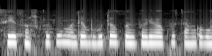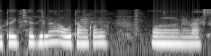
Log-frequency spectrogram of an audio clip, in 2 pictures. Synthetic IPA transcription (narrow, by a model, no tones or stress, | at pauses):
sesə̃w̃skɾut̪iməd̪ʱːjəbəɦut̪bəɽiʋakust̪aŋkɔbəɦut̪itːɕʰad̪ʱilaːwt̪aŋka | las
